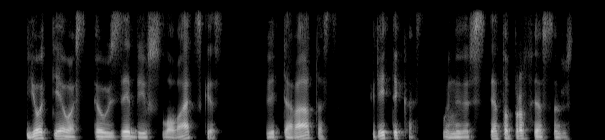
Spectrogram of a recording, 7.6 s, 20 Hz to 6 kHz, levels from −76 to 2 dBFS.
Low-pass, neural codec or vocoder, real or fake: 5.4 kHz; codec, 24 kHz, 1.2 kbps, DualCodec; fake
